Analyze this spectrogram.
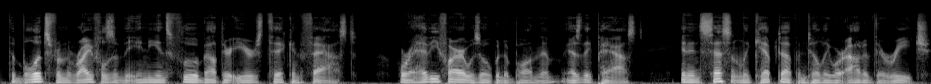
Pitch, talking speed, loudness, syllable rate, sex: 95 Hz, 240 wpm, -21 LUFS, 6.1 syllables/s, male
